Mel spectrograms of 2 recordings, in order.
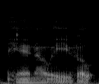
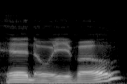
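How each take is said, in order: First: Low, soft and hushed; hushed title read. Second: Said in the usual way. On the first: Shown as a demonstration. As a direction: breathe the title quietly. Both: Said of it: "I'll do some acting for yous".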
